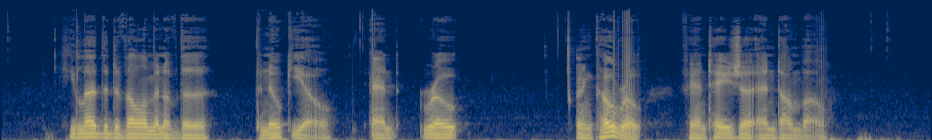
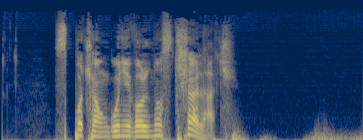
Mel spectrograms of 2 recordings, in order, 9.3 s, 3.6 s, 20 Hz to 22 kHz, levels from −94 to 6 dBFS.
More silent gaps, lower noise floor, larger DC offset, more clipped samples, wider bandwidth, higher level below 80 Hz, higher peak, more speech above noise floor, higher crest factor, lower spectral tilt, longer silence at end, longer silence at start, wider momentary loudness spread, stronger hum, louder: neither; first, -57 dBFS vs -50 dBFS; neither; neither; second, 14 kHz vs 15.5 kHz; second, -42 dBFS vs -30 dBFS; about the same, -2 dBFS vs -2 dBFS; first, 38 dB vs 34 dB; about the same, 20 dB vs 18 dB; first, -8 dB/octave vs -4.5 dB/octave; first, 0.6 s vs 0 s; first, 0.7 s vs 0.55 s; second, 12 LU vs 23 LU; neither; second, -21 LUFS vs -17 LUFS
